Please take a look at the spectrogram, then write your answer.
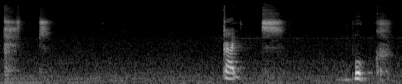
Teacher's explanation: K sound is voiceless velar plosive sound. Velar consonants pronounce करते समय position your back tongue against soft part of the roof of your mouth known as velum or soft palate.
